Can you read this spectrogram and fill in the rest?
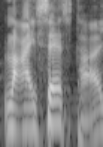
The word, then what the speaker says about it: Leicester: 下面這個就在香港、上面一個就在九龍、香港其實我們有過羅士打行嘛、但呢你如果你說照聘呢你說 Gloucester 過羅士打道嘛、 Gloucester Road 呢你又錯了、跟那個 Leicester 一樣其實個 C 字呢、是不發音的中間的 C 字、所以實際上這條路呢就叫做過羅士打、就叫 Gloucester、死不死 Gloucester。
